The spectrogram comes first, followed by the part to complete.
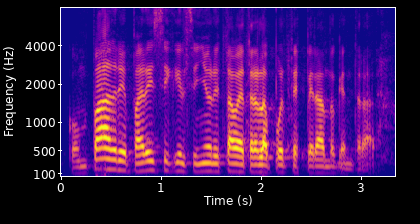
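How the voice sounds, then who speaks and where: With a mid-range voice and a quick pace, this middle-aged man delivers a sermon as a pastor. He animatedly tells stories, asks the congregation one yes-or-no question after another, and moves back and forth between loud and soft.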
